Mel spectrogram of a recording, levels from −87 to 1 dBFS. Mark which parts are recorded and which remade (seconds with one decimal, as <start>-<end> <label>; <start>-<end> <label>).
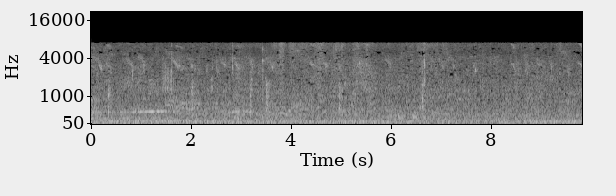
0.0-3.0 recorded; 3.0-3.7 remade; 3.7-9.8 recorded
